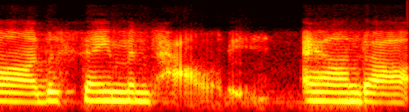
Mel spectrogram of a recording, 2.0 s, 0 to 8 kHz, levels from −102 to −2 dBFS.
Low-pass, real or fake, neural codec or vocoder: 7.2 kHz; fake; codec, 16 kHz, 6 kbps, DAC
